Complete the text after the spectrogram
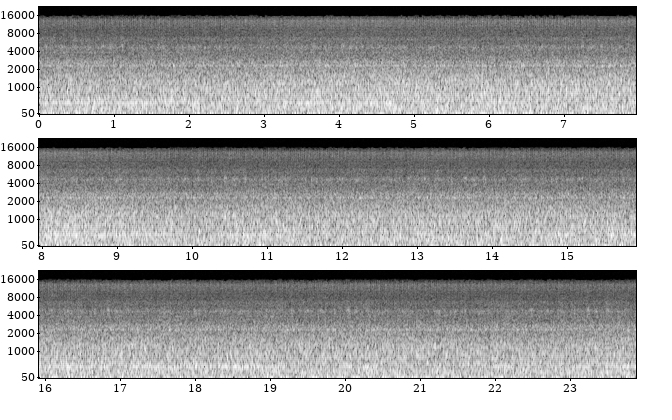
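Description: A hydraulic crane whines as it moves.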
